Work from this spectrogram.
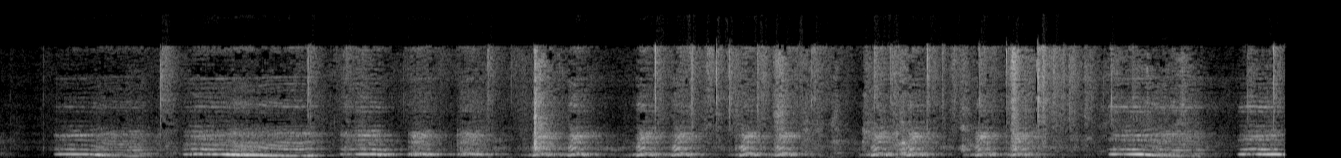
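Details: Shih Tzu fighting with a toy dog, uttering sharp yips and whiny barks about once a second, some sliding downward into a whimper, with faint rustling between calls.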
